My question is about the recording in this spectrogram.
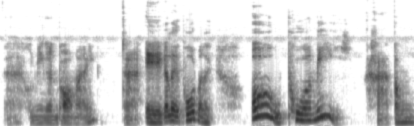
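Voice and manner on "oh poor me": high, squealing "Oh" sweeping upward; little exclamation. Shown as a demonstration. Teacher showing students a playful high exclamation. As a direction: gasp "Oh, poor me" in mock dismay. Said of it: "อุทานนิดนึงนะ".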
